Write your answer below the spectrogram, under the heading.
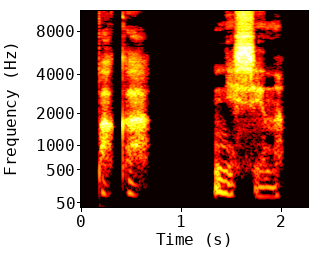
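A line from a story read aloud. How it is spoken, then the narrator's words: Quiet. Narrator (Russian): тихо сказала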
